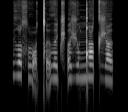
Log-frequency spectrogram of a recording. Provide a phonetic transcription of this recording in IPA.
ð y sˤ β o̰ ǀ ə̰ ð ə t͡ʃʼ ʌ ʒ o ŋ͡ǃ y tˤ ʒ ə

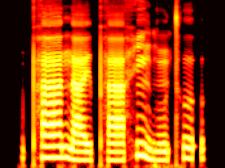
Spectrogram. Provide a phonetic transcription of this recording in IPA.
pʰ ä˦ n a˨ ɪ̯ pʰ ä˨ h ĩ˦˨ ɡ ũ˨ tʰ ʊ˦ ʔ

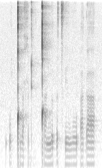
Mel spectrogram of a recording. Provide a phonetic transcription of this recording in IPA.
ʔ o ǃ ɨ ħ ə ɖʱ i ǃ a ŋ ə ʔ ə t͡sʼ e w o ʔ a ɠ a

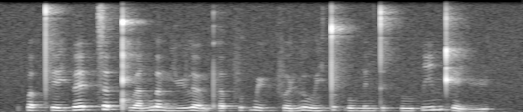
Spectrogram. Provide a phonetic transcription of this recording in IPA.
p ɐ˨ p̚ t̪ʰ e˨ j p ɛː˥ k̚ s ɐ˥ t̚ kʷʰ aː˨˥ n w ɐ˨ ŋ j yː˨˧ l œː˨˩ m pʰ ɐ˧ p̚ f ʊ˥ k̚ w yː˨˥ k̚ f ɵ˨˥ ɥ l uː˨˥ j t̪ ʊ˧ k̚ o˨ w n̪ ɪ˧ ŋ t̪ ɪ˧ k̚ h uː˨˧ p iː˥ m kʰ e˨˩ j yː˨ t̚

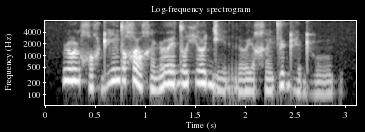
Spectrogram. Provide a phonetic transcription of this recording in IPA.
ɳ ũː˥ ɳ χ u˩ χ ɖʱ ĩ˥ d ɔ˥ χ ɵ˩ o̯ χ ĩ˩ ɳ ɵː˥ e̯ d o˥ ç ɵː˥ ɟ iː˩ r ɵː˩ j χ ĩ˩ tʲ ɯ˥ ɖʱ e˩ ɖʱ ũː˩ p

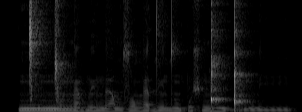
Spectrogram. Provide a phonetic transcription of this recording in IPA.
ŋ͡ǀ i˦ m ŋ͡ǀ ũ˦ n æ̃˧ b ẽ˦˨ n æː˨ m zˤ u˧ ŋ æ˦ d ĩ˧ d ũ˨˦ p o˦ ʃ ŋ͡ǃ ẽ˧ ɡ͡ǃ õ˨ m n iː˨

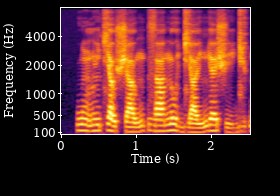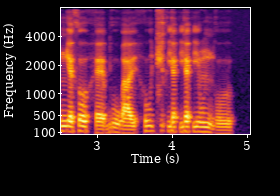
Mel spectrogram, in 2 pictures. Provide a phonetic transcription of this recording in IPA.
w ũ˦˨ l ĩ˦ t͡ɕ a˦˨ ʊ̯ ʃ a˨ ʊ̯ ŋ ɪ˦ ʔ z ä˦ n o˦˨ ʊ̯ d͡ʑ a˨ ɪ̯ ɲ ɛ˦ ʃ i˨ d͡ʑ ʊ˦ ʔ ɲ ɛ˦˨ θ o˦˨ ʊ̯ h ɛ˨ b u˦˨ w a˨ ɪ̯ h u˦ t͡ɕ ʊ˦ ʔ j ɛ˦ ʔ j ɛ˦ ʔ j ũ˦ ɲ o˨ ʊ̯

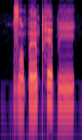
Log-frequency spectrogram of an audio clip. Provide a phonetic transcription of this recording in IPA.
zˤ ẽ p ɛ̃ pʰ e p i

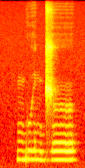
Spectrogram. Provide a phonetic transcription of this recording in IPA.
m b u i̯ n d͡ʒ ɵ

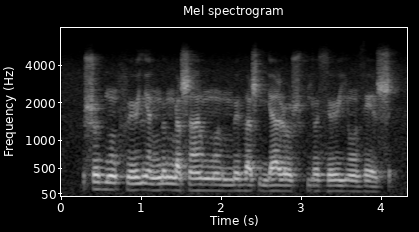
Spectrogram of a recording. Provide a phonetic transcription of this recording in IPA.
ʂ ɵ b õ f ø lʲ ã ŋ ɵ ŋ a ʂ ã l ŋ õ l m ø ð a ʂ nʲ a ɭ o ʂ f j ɵ z ø j õ z e ʂ

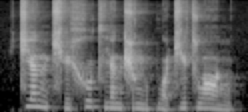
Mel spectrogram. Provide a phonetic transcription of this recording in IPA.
t͡ɕ j ɛ˥˩ n t͡ɕʰ i˩ x u˥˧ t̪ʰ j ɛ˥˧ n ʂ ʊ˥˩ ŋ u˧˥ p w ɔ̰˨˩ t͡ɕ i˥ t͡s w ɑ˥˩ ŋ

